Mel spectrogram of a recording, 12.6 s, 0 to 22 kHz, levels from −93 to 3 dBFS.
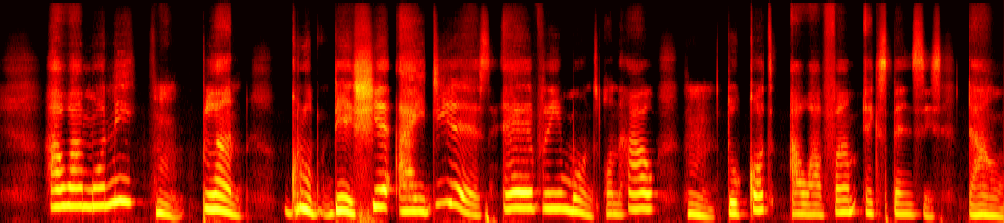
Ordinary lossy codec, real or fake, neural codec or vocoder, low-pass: none; fake; autoencoder, 48 kHz, 32 numbers a frame, DAC-VAE, trained on Japanese speech; none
